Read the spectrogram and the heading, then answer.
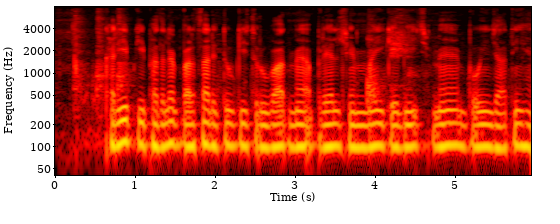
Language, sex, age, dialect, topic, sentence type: Hindi, male, 18-24, Awadhi Bundeli, agriculture, statement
